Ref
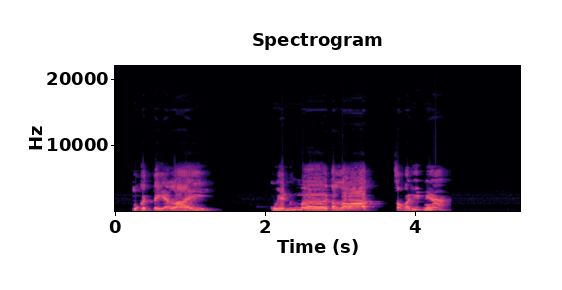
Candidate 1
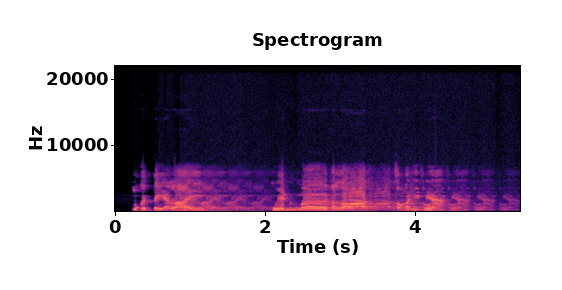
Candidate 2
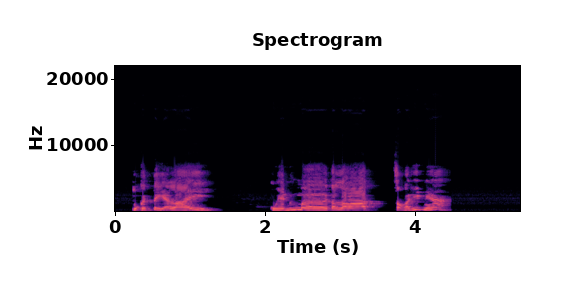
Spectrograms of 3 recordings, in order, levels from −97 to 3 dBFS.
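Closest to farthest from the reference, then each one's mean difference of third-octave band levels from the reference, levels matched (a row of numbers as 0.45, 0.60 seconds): 2, 1; 1.5, 3.5 decibels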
